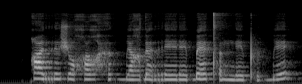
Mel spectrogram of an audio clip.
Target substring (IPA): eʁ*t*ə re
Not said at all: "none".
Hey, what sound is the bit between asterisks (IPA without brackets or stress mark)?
ɗ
